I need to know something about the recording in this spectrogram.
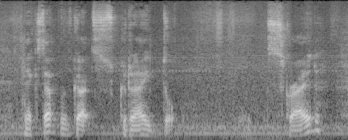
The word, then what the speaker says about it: s-CRY-ed: up we've got skrito scride is basically the way it's pronounced in the title catch the no the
